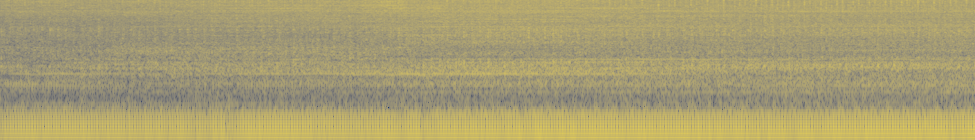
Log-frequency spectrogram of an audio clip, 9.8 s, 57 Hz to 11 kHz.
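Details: Porsche 997 Turbo Mk1 idling with the engine oil warm, with a light, regular ticking of about four per second on top of a steady idle; owner unsure of the cause.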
